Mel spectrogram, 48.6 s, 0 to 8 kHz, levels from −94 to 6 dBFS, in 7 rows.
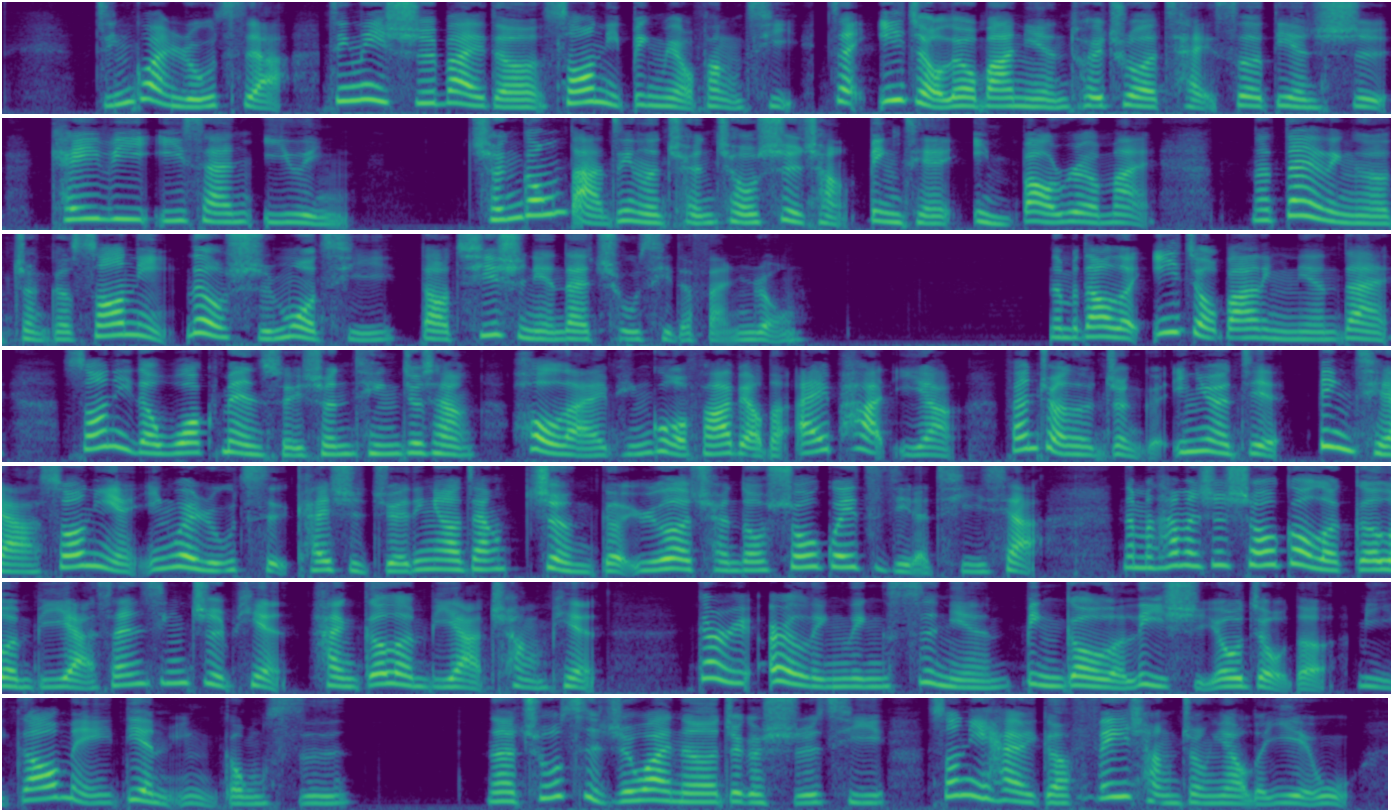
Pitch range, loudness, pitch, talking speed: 205-285 Hz, -23 LUFS, 230 Hz, 280 characters per minute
